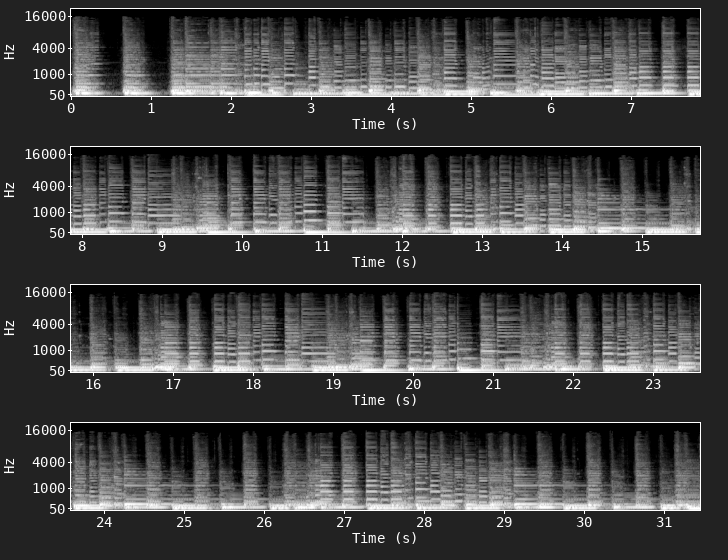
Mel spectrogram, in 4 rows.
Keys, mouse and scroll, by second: 0.1 p, 0.6-5.0 drag, 5.0 right click, 5.9 click, 8.7 F2, 8.8-15.2 drag, 15.2 right click, 16.9 click, 18.3 F4, 18.9-21.9 drag, 22.3 shift+Page_Down, 23.0-26.3 drag, 26.5 ctrl+r, 26.8 click, 27.8 F2, 28.0 click, 29.3 shift+Page_Up, 29.5-31.4 drag.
